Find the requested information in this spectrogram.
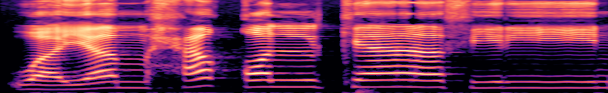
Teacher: Ha keluar dekat tengah tekak. So dia punya bunyi dekat sini.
